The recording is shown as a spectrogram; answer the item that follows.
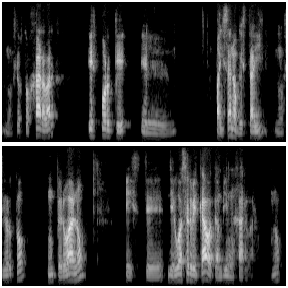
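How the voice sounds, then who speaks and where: A mature man with a Peruvian accent gives an informal talk in a halting way, often tagging phrases with a question seeking agreement. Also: mid-range voice, dull audio. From Peru. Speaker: guest speaker at a cultural talk. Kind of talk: informal lecture in an online talk.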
